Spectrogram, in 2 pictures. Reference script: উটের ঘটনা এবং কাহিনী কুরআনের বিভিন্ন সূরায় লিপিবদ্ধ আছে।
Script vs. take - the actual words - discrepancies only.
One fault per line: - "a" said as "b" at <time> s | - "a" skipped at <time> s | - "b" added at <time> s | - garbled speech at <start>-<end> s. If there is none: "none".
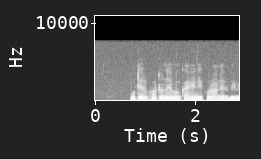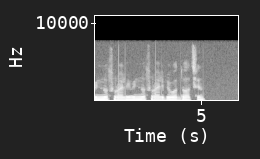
- "বিভিন্ন সূরায়" added at 3.5 s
